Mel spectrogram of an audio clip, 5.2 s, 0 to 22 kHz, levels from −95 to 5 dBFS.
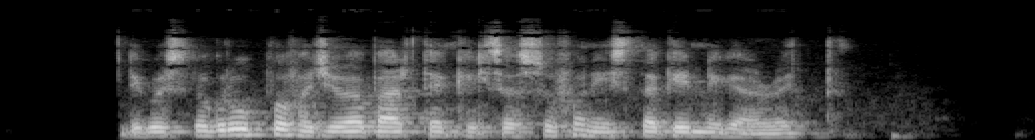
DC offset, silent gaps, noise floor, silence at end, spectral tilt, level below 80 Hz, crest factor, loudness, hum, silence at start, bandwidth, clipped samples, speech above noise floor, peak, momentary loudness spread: under 0.1%; none; -51 dBFS; 1 s; -4 dB/octave; -68 dBFS; 16 dB; -18 LUFS; none; 0.6 s; 9.4 kHz; under 0.1%; 33 dB; -2 dBFS; 8 LU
